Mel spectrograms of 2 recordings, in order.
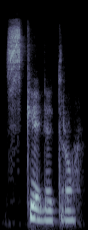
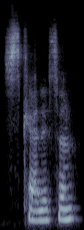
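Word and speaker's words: scheletro: the last one is skelet which means skeleton again you can see the C and H together are pronounced as a k so from skeleton to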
